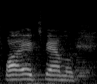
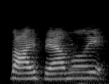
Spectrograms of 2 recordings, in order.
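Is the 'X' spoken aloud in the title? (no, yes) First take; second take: yes; no. First: The title is said with the X spoken. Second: The title is said with the X silent. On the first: The speaker calls it wrong. "not Spy X Family" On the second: The speaker calls it right. "it's Spy Family"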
